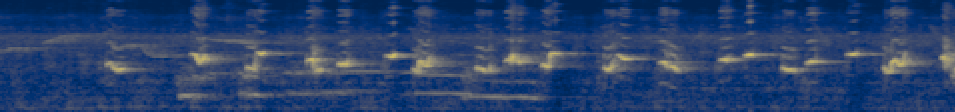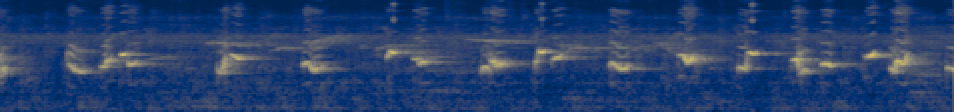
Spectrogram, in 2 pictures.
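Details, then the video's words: Rapid, long fighting song of a yellow-vented bulbul, recorded in the morning to provoke other bulbuls to sing: dense, jumbled liquid whistles poured out without a break, with a lower sliding whistle audible early on. "trucukan gacor TARUNG ROPEL PANJANG pancingan trucukan agar BUNYI dan EMOSI"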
